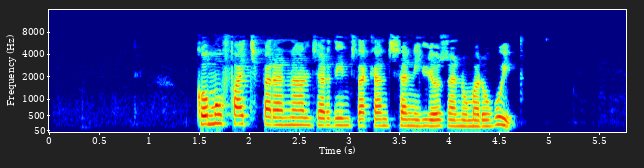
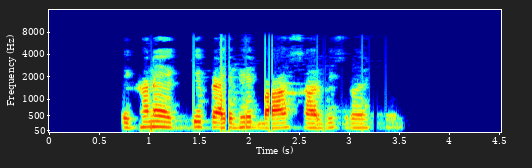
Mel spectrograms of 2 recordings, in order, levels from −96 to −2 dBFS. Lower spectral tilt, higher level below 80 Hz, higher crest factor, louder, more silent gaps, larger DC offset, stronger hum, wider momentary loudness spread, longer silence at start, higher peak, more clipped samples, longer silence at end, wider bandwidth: second, -5.5 dB/octave vs -8 dB/octave; second, -66 dBFS vs -50 dBFS; about the same, 18 dB vs 18 dB; about the same, -18 LUFS vs -18 LUFS; neither; neither; neither; second, 5 LU vs 11 LU; first, 1.5 s vs 0.75 s; about the same, -2 dBFS vs -2 dBFS; neither; about the same, 1.15 s vs 1.05 s; about the same, 7.6 kHz vs 7.6 kHz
